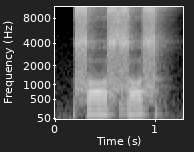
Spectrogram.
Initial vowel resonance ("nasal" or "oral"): oral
